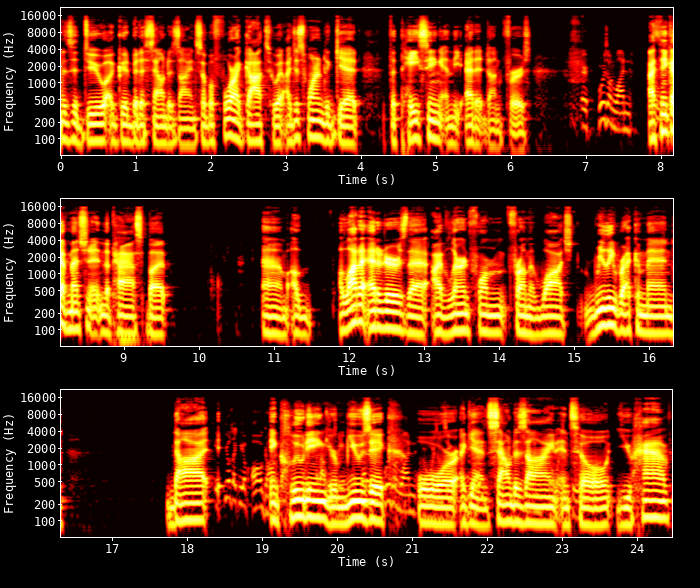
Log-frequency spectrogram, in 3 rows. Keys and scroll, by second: 6.8 space, 7.5 space, 7.7 space, 8.0 space, 17.8-19.6 typing, 21.7 s, 21.9 space, 22.3 space, 23.3 space.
